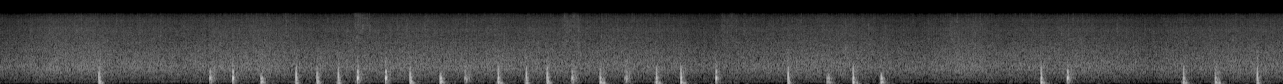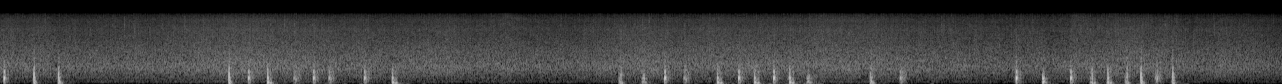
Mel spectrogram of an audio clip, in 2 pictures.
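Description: Blocks are placed with short soft thuds in a video game.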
